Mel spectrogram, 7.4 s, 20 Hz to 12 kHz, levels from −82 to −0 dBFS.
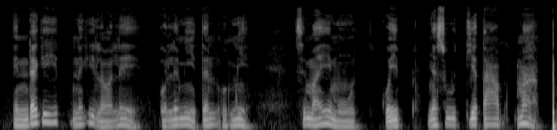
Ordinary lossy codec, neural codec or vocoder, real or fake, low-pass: none; none; real; 9.9 kHz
